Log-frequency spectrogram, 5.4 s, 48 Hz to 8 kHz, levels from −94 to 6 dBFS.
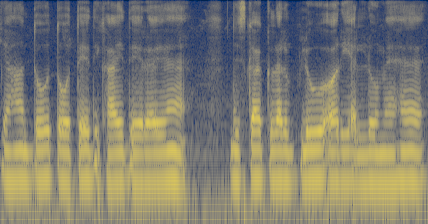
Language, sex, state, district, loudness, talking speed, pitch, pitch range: Hindi, male, Jharkhand, Ranchi, -15 LUFS, 155 wpm, 125 Hz, 120-130 Hz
